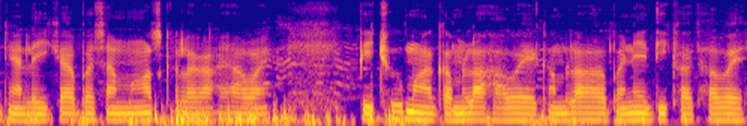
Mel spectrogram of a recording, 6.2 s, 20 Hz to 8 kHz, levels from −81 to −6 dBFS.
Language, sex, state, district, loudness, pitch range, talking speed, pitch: Chhattisgarhi, male, Chhattisgarh, Korba, -17 LUFS, 115-120 Hz, 155 wpm, 115 Hz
